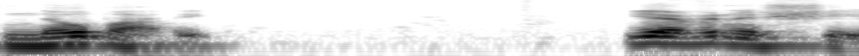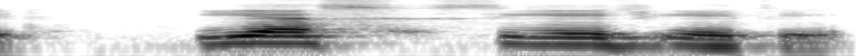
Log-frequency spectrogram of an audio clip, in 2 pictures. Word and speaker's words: escheat: ESCHEAT. It's like S-cheat, escheat.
